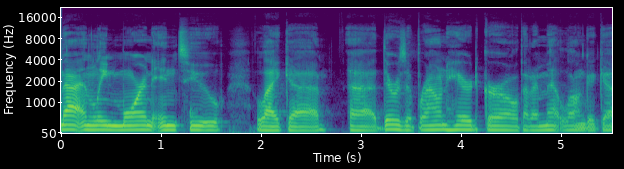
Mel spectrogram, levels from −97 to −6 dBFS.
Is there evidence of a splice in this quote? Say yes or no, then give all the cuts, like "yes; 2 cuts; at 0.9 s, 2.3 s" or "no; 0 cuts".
no; 0 cuts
